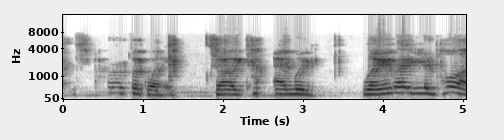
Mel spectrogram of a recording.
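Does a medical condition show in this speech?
Yes: cerebral palsy; mild speech impediment.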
